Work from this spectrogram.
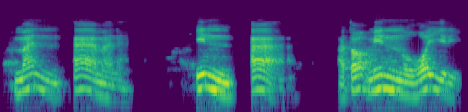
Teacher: Jadi dia nunnya terbaca jelas. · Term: dibaca jelas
